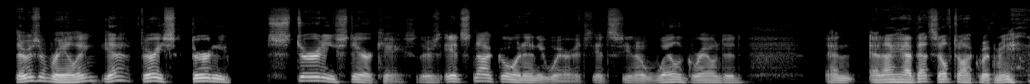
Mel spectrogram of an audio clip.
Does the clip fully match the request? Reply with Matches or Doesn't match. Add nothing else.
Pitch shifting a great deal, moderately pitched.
Doesn't match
